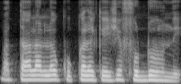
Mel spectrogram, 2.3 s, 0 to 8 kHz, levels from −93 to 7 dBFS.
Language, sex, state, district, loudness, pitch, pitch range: Telugu, male, Telangana, Mahabubabad, -14 LUFS, 160 Hz, 155-165 Hz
